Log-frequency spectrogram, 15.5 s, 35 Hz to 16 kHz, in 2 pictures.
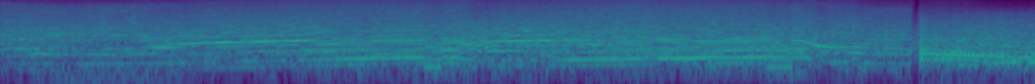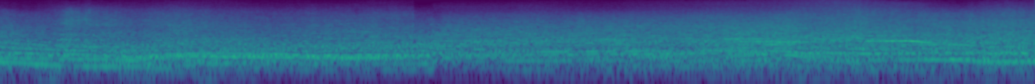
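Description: A 2015 McLaren 570S race car engine in a racing video game, revving hard and steadily for the whole stretch, with pitch rising and falling through gear changes and a brief dip partway through.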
